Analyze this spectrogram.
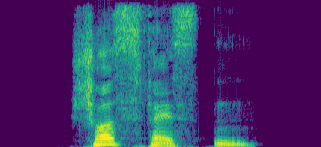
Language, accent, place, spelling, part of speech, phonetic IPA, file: German, Germany, Berlin, schossfesten, adjective, [ˈʃɔsˌfɛstn̩], De-schossfesten.ogg
- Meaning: inflection of schossfest: 1. strong genitive masculine/neuter singular 2. weak/mixed genitive/dative all-gender singular 3. strong/weak/mixed accusative masculine singular 4. strong dative plural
